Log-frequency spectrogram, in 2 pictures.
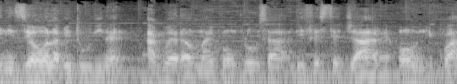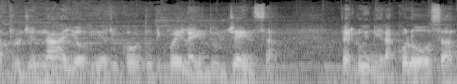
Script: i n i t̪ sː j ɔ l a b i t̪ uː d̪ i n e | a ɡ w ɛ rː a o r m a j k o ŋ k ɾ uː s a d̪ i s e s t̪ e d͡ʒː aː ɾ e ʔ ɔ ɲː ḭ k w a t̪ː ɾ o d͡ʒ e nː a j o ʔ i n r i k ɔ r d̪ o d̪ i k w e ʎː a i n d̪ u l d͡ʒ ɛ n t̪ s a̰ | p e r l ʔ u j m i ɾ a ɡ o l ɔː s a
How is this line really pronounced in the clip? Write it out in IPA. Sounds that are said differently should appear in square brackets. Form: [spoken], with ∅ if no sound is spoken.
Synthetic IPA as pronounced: i n i t̪ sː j ɔ l a b i t̪ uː d̪ i n e | a ɡ w ɛ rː a o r m a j k o ŋ k [l] uː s a d̪ i [f] e s t̪ e d͡ʒː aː ɾ e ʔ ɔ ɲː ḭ k w a t̪ː ɾ o d͡ʒ e nː a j o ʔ i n r i k ɔ r d̪ o d̪ i k w e [lː] a i n d̪ u l d͡ʒ ɛ n t̪ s a̰ | p e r l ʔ u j m i ɾ a [k] o l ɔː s a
